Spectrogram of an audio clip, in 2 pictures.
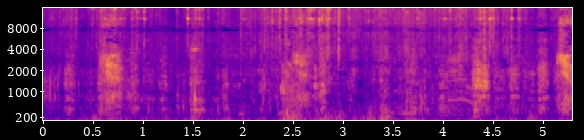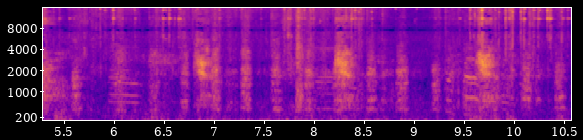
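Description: Black Labrador and foxhound play-fighting, giving short vocal sounds about once a second, with some drawn-out whines between them.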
